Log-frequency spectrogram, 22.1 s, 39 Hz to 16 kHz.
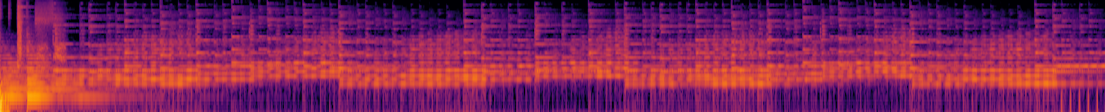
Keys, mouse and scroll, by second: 11.2-11.9 typing, 11.9 Return, 15.9 Caps_Lock, 17.2 typing.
